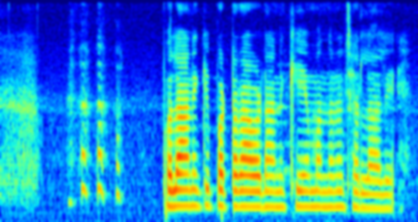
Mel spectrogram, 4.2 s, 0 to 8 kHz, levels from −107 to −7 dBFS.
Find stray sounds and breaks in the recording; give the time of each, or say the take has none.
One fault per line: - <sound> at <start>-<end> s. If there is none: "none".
- laugh at 0.7-1.3 s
